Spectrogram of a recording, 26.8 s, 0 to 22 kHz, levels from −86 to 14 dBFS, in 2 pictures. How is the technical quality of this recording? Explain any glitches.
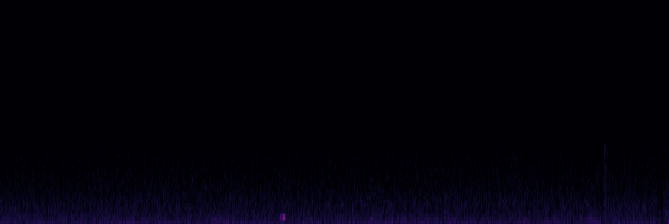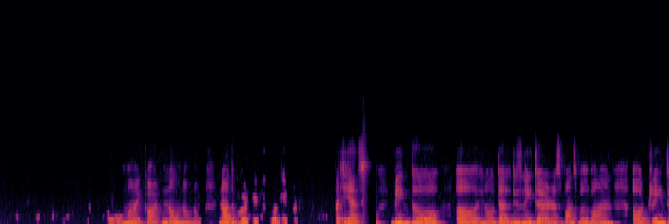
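The recording has three kinds of fault, all clustered between about 13.7 s and 20.9 s.

Other side's voice leaking through: faint second-voice fragments appear at 13.70–13.76 s, 14.08–14.76 s, 15.11–15.18 s and 18.61–18.70 s. They sit about 25 dB below the main speech, and the 15.11 s fragment is about 30 dB below. The likely cause is residual acoustic echo. The far end plays over a loudspeaker, and the echo canceller fails to fully subtract it from the microphone, so scraps of the other talker get through.

Speech suppressed in double talk: the main voice is pushed down at 15.48–15.79 s, 17.39–17.56 s and 18.12–20.12 s. The drops reach about 25 dB in the first two and about 35 dB in the third, where roughly 1.5 s of the two-second span is affected. Both parties were likely talking at once, so the echo suppressor could not separate near speech from echo and attenuated everything. 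The result is dips and broken-up stretches of the talker's voice.

Long network dropout: from 20.61 to 20.91 s, about 0.28 s of audio never arrived. The receiver fills that gap with a continuation of the last sound that decays as a buzzy, hissy tail, followed by a brief silence of about 80 ms. Speech then resumes mid-stream without the lost portion. This is the likely signature of packet loss concealment covering a burst loss in the network.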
